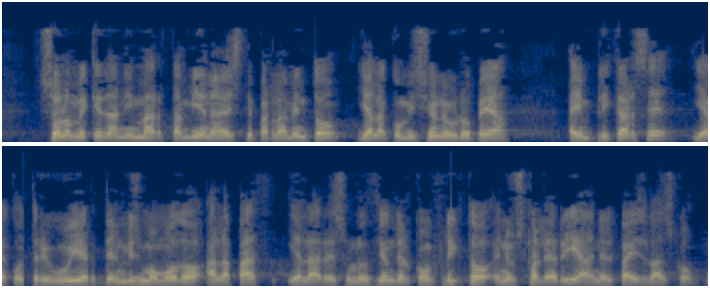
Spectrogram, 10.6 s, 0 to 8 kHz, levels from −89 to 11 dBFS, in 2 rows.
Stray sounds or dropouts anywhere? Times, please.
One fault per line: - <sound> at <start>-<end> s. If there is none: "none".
- dropout at 5.5-5.5 s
